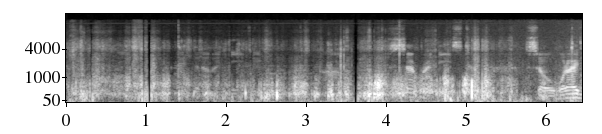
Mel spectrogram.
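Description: Faint scattered clicks and rubbing from hands handling a plastic wiring-harness connector, with a faint voice heard briefly about two-thirds of the way through.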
